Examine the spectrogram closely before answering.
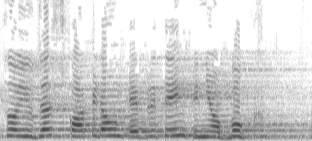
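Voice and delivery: ordinary talk, nothing marked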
